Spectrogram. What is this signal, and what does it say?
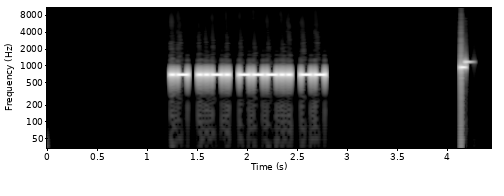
Morse code, heard as a keyed tone, about 36 wpm, 700 Hz. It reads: AF8M
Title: USA Call Signs - 4 Characters - 3x Character Spacing - 35wpm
